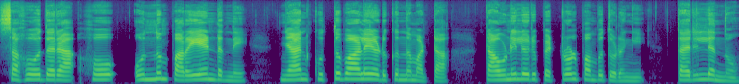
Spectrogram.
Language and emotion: Malayalam, neutral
